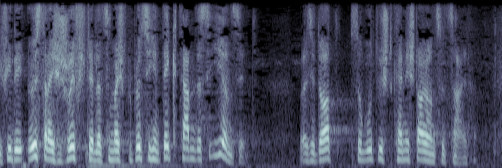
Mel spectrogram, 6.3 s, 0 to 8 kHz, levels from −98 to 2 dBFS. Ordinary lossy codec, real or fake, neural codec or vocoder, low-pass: none; real; none; 7.2 kHz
